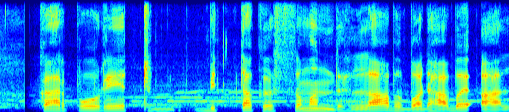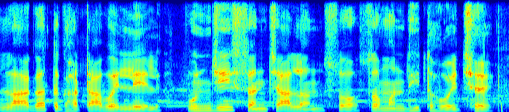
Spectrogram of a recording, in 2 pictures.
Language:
Maithili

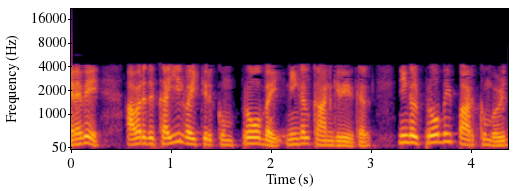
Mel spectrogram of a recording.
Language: Tamil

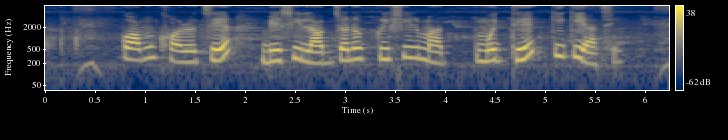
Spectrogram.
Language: Bangla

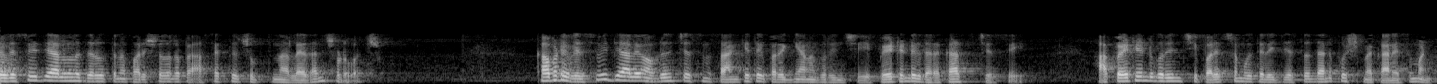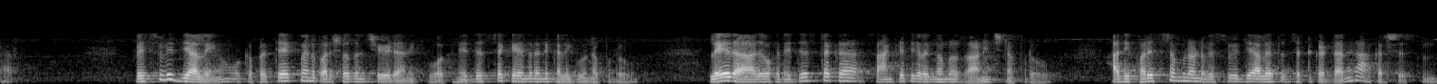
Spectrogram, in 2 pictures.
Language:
Telugu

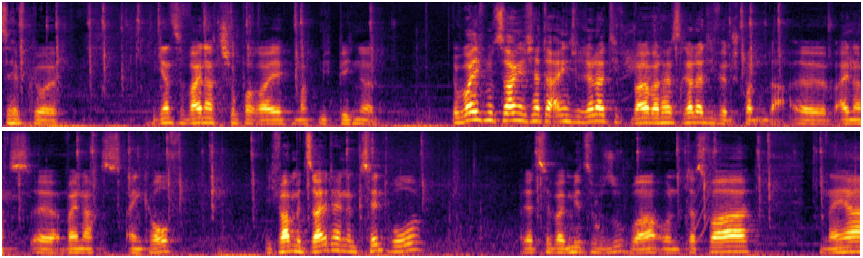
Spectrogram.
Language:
German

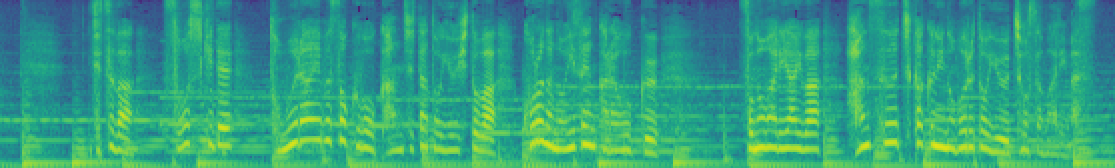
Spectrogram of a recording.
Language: Japanese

